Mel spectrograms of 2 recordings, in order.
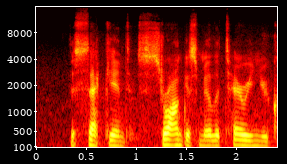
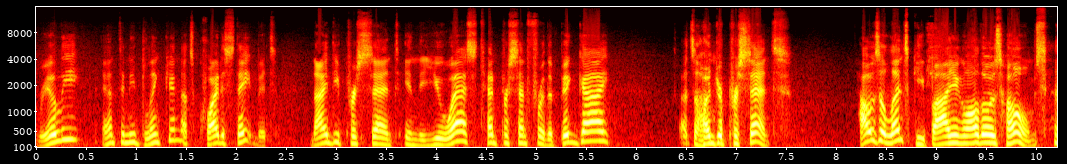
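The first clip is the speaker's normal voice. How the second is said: higher, louder sarcastic questions; sarcastic disbelief; 5 semitones higher, 5 dB louder than usual. Real, not acted. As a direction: needle him with mock disbelief. Sarcastic incredulous rant.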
